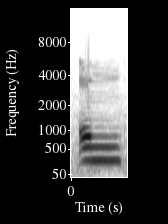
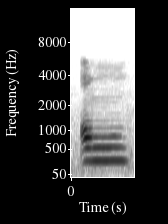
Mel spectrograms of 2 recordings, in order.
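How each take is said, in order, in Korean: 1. 이 발음은 'eo'처럼 중간 발음이에요. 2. 이 발음은 'eo'처럼 중간 발음이에요.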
